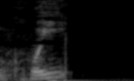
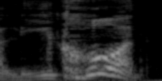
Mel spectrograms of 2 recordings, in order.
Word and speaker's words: 逵: 曾经任这个魏文侯的相，主持过变法，也有把这个李逵这个逵您可听明白了，可不是那个梁山水泊梁山里头的那个李逵，他是左边一个竖心，右边一个里外的李字，这字念逵。也有把这个李逵念作李克的，哪个克呀？就是克己复礼攻克困难的克。可是有的古书将这个李克写成什么呢？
